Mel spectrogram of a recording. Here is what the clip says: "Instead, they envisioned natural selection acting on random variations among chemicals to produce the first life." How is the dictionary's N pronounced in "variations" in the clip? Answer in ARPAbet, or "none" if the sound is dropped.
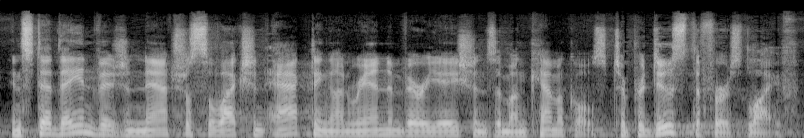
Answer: N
